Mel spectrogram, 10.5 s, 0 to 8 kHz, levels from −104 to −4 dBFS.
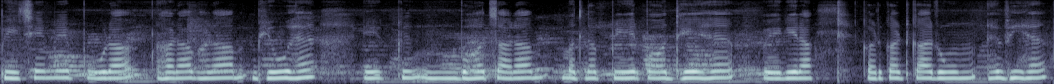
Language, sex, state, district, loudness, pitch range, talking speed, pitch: Hindi, female, Bihar, East Champaran, -29 LUFS, 220-230 Hz, 115 wpm, 225 Hz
